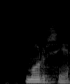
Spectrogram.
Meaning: 1. Murcia (an autonomous community and province in southeast Spain) 2. Murcia (the capital city of the autonomous community of Murcia, Spain)
- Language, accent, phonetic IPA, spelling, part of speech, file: Catalan, Valencia, [ˈmuɾ.si.a], Múrcia, proper noun, LL-Q7026 (cat)-Múrcia.wav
